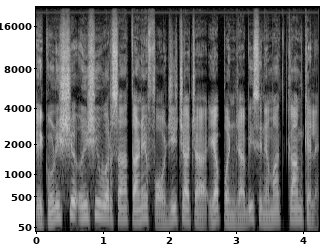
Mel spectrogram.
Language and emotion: Goan Konkani, neutral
